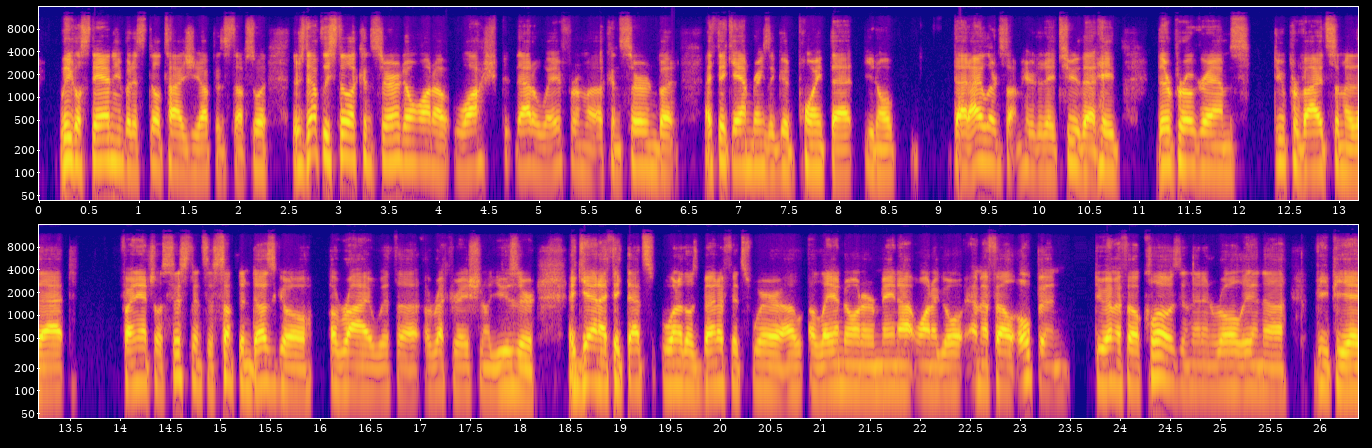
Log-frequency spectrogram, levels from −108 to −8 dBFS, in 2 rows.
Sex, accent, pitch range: male, American, 110-130 Hz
